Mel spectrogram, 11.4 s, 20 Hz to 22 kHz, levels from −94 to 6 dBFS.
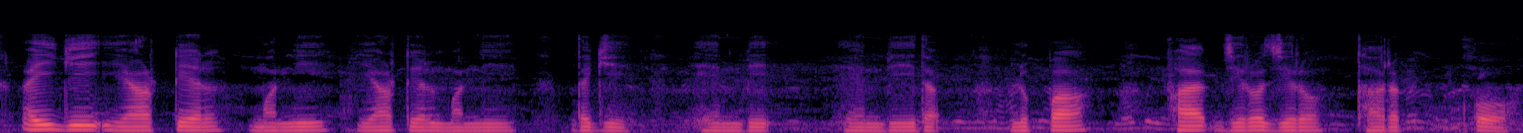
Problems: constant background noise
